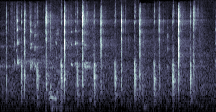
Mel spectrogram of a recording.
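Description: Table tennis rally: the plastic ball is struck back and forth, giving a rapid run of sharp clicks off the rackets and the table, several a second.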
